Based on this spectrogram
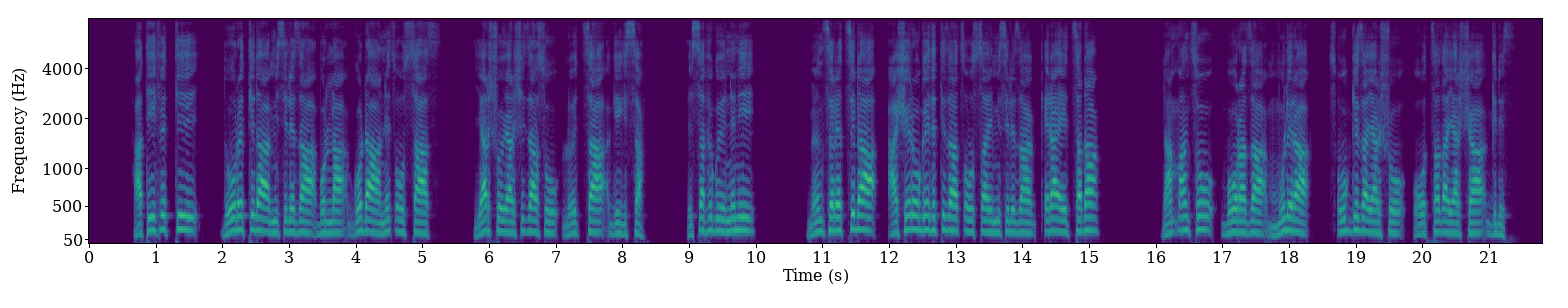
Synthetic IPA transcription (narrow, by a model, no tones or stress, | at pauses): hɐ̰t̪iːfɛt̪ːɪ | d̪o̞ːɾɛt̪ːɪd̪ɐmɪsɪlɛzɐbɔlːɐɡɔd̪aːnɛt͡sʼo̞ːsːaːs | jɐɾʃɔjɐɾʃɪzaːsɔlɔɪt͡sːaːɡiːɡɪsːɐ | hɛsːɐfɛɡʊjɛnɛnɪ | mɛnsɛɾɛt͡sːɪd̪ɐɐʃeɾɔɡe̞ːt̪ɛt̪ːɪzat͡sʼo̞ːsːɐjmɪsɪlɛzɐkʼɛɾɐe̞ːt͡sːɐd̪ɐ | d̪ɐmʔːɐnt͡sːɔbo̞ːɾɐzɐmʊlɛɾɐ | t͡sʼuːɡːɪzɐjɐɾʃɔo̞ːt͡sːɐd̪ɐjɐɾʃːɐɡɪd̪ɛs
